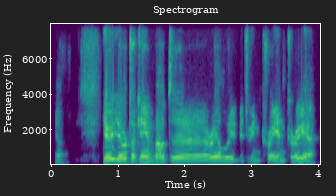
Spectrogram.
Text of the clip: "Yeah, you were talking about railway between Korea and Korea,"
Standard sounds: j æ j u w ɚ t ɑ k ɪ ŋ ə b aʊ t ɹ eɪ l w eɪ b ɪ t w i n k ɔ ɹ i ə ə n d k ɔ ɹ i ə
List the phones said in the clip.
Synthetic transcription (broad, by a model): j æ j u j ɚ t ɑ k ɪ ŋ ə b aʊ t ɹ eɪ l w eɪ b ɪ t w i n k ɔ ɹ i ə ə n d k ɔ ɹ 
